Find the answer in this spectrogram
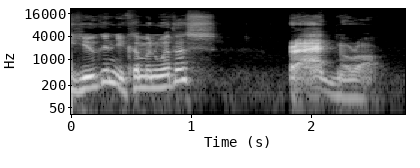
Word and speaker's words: Ragnarok: "Ragnarok," he said, accenting the first syllable.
